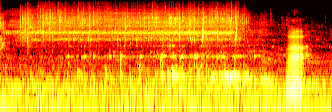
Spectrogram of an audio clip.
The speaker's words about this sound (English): Hello, right now we are in the bathroom and we're washing our hands. See? You can hear the water. Let's turn on the water. Listen to this.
